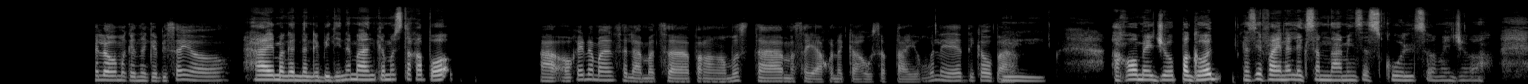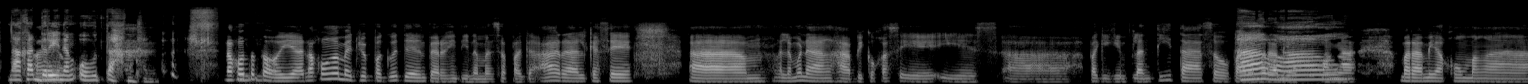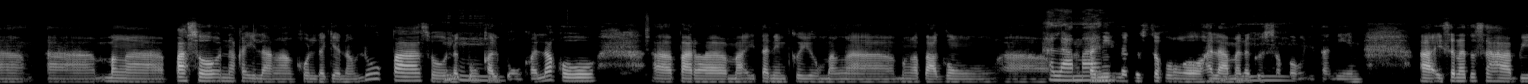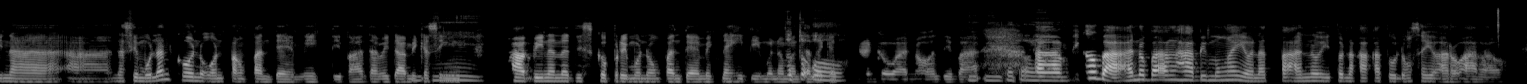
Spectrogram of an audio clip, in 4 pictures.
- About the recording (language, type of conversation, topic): Filipino, unstructured, Ano ang pinaka-kasiya-siyang bahagi ng pagkakaroon ng libangan?
- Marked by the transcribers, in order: chuckle; laughing while speaking: "utak"; chuckle; sniff; gasp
